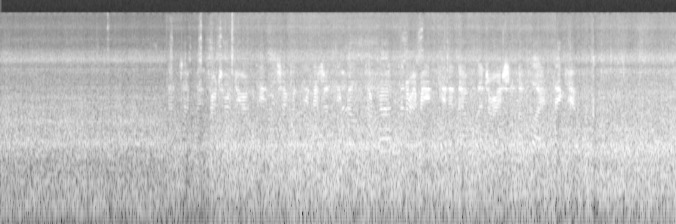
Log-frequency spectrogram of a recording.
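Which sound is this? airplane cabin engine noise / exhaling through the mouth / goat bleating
airplane cabin engine noise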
